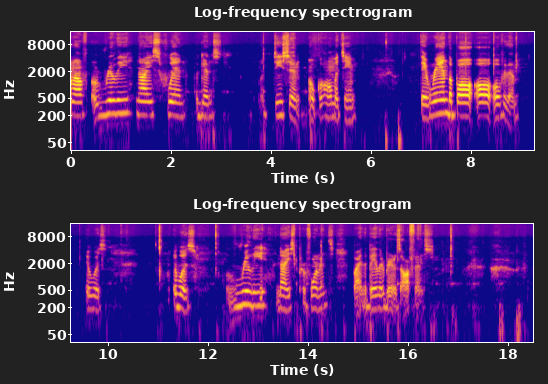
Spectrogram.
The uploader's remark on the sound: Sorry for the mic quality I don't have enough money for a nice expensive mic.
